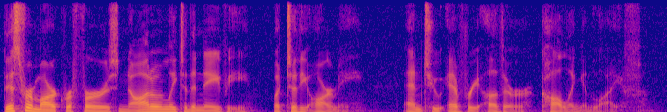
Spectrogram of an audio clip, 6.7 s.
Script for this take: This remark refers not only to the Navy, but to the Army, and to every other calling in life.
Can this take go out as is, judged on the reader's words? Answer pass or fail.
pass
